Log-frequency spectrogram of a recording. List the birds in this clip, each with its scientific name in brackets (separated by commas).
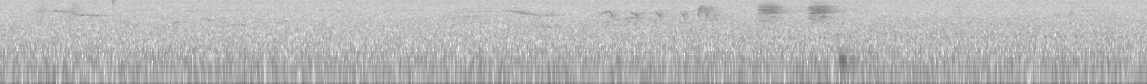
Tawny-flanked Prinia (Prinia subflava), Speckled Mousebird (Colius striatus)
